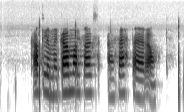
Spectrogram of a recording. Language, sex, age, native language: Icelandic, female, 40-49, Icelandic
